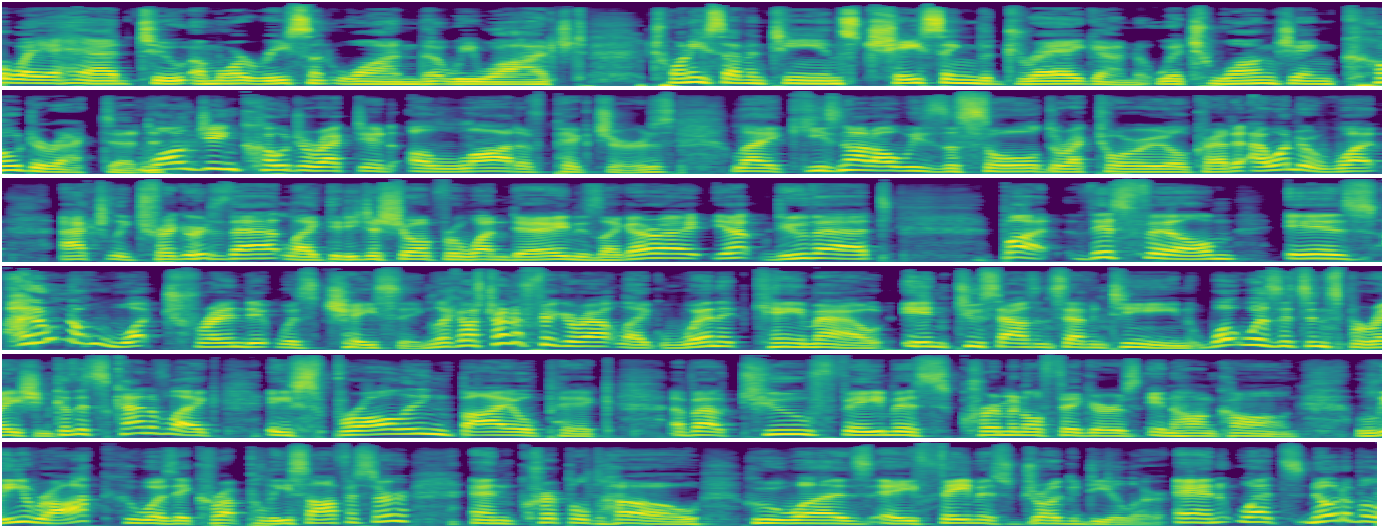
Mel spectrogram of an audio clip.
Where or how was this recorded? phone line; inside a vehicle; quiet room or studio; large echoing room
quiet room or studio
